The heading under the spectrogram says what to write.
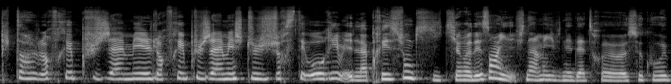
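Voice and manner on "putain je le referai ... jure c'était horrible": put-on tearful, breaking-down sobs, high crying voice. Speaker retelling a phone call, imitating Julien crying. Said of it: "Il se met à pleurer".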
